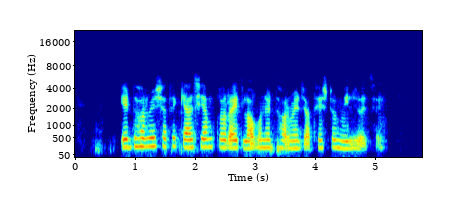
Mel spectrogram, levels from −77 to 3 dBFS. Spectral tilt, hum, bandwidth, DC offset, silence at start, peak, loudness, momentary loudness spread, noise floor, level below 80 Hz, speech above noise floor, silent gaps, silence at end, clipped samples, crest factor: -7.5 dB/octave; none; 6 kHz; under 0.1%; 0.75 s; -2 dBFS; -20 LUFS; 10 LU; -74 dBFS; -64 dBFS; 54 dB; none; 0.65 s; under 0.1%; 18 dB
